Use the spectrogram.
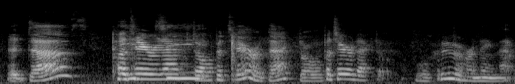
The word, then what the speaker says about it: pterodactyl: Pterodactyl. Pterodactyl. Well, whoever named that was stupid. Well, it doesn't. You don't pronounce the P. It's just pterodactyl.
